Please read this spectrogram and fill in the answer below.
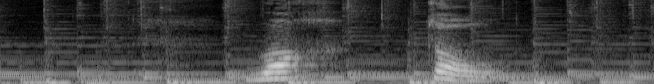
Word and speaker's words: wortel: Và chữ này nó nhấn ở âm tiết thứ nhất, cho nên chữ e trong âm tiết thứ hai nó được xem là stomme e và nó được phát âm như là chữ ơ.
